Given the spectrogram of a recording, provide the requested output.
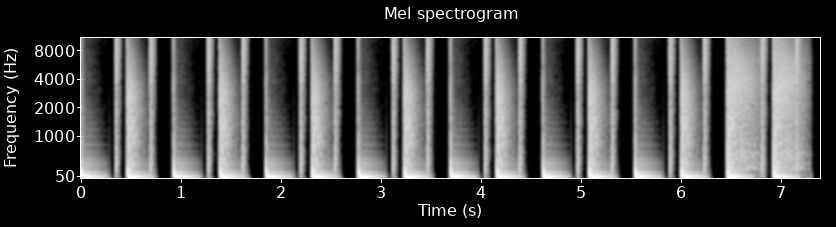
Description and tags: Beat without percussion (130 bpm)
drum, dance, 130-bpm, electro, beat, loop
